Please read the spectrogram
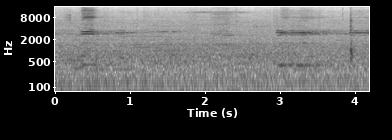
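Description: Street traffic with short, high-pitched vehicle horn blasts: a loud one about half a second in and another around three seconds in, over a steady background of traffic and voices.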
